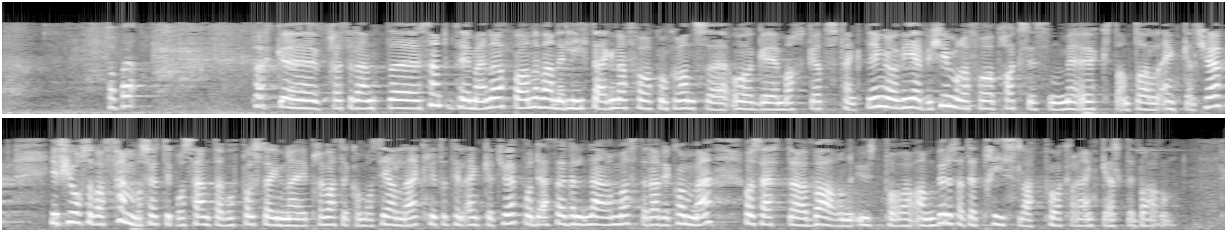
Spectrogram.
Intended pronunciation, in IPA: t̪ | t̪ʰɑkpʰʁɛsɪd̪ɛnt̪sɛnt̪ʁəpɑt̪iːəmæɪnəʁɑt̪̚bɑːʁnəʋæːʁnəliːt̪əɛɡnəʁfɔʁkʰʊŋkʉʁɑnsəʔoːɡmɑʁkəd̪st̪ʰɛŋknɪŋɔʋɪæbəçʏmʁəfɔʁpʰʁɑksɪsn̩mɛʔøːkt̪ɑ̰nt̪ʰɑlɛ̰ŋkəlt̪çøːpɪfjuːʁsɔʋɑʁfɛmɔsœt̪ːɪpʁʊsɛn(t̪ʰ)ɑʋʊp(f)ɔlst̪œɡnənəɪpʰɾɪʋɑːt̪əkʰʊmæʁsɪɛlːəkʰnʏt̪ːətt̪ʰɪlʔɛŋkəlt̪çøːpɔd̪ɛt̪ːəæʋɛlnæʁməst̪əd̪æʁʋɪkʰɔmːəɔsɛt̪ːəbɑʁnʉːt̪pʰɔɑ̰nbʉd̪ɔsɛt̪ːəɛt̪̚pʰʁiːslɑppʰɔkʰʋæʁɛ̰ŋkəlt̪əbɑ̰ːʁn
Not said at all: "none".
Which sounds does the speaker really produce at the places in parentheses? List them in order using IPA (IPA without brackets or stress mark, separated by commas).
t̪, h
